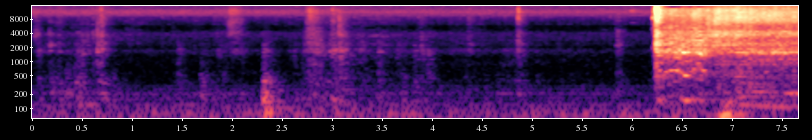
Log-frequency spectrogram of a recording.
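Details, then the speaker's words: 1964 Chrysler after an Edelbrock carb rebuild, cold at about 40s°F with the carb bowls empty. Repeated short cranking bursts with pauses, then it catches and settles into a steady idle once the bowls fill. "There's no fuel in the carburetor, so you'll have to crank a few times to get the bowls filled up."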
